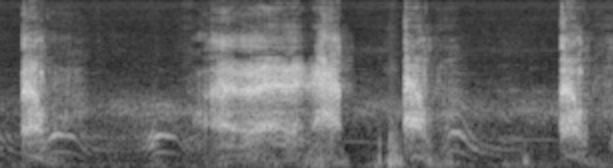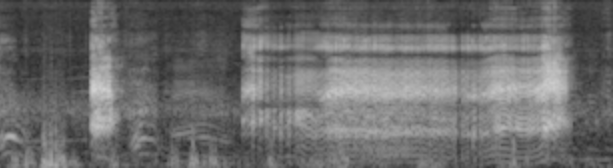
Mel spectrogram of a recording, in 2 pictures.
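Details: Ares the Staffordshire Bull Terrier puppy during protection training: a few sharp barks, then longer, strained harsh bursts, with whiny yelps and a handler's voice underneath.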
